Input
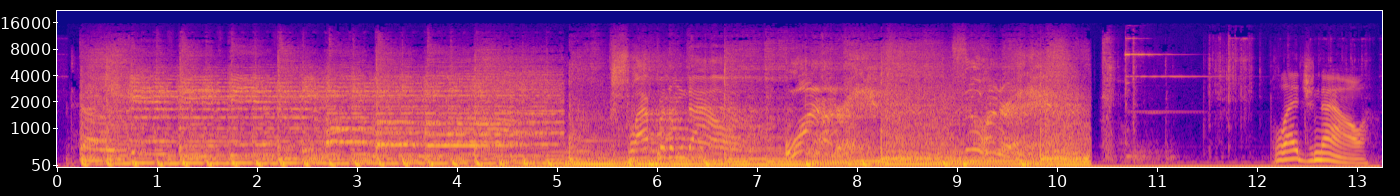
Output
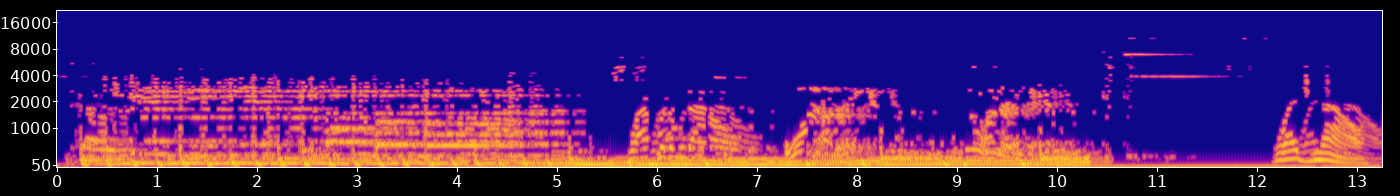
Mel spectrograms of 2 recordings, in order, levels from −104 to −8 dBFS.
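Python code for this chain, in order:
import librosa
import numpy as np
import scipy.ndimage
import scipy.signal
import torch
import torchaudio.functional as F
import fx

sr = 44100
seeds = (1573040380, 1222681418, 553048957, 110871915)

y = fx.spec_gate(x, sr, threshold_db=-15, keep='strong')
y = y + 10.0 ** (-17.0 / 20.0) * np.pad(y, (int(210 * sr / 1000.0), 0))[:len(y)]
y = y * librosa.db_to_amplitude(5.0)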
